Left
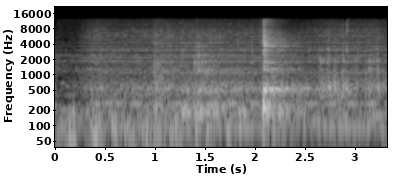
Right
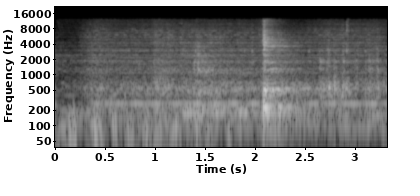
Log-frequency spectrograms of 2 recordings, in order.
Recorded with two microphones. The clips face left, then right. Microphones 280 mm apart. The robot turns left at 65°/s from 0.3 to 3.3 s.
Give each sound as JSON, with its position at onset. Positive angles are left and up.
{"t": 1.0, "sound": "keys jangling", "side_deg": 80, "distance_m": 3.5}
